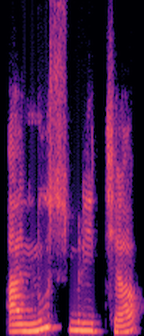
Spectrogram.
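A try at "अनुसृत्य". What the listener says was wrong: Sritya, not smritya. Anusritya.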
